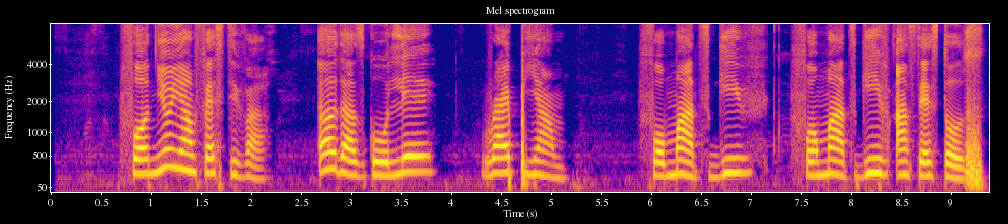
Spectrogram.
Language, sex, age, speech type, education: Nigerian Pidgin, female, 15-29, spontaneous, tertiary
